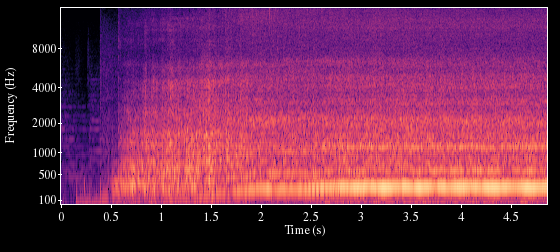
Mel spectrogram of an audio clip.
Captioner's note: blender whirring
